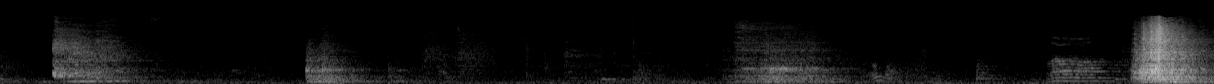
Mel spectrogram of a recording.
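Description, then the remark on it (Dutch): Chairs being picked up and set down, with a few separate knocks and scrapes spread out over time, and a louder clatter near the end. “Goed, dan pak ik even de stoelen. Dan gaan we hier voorin zitten.”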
